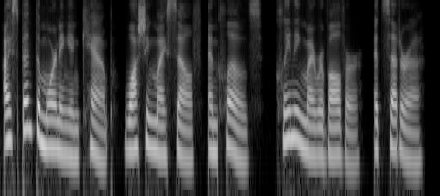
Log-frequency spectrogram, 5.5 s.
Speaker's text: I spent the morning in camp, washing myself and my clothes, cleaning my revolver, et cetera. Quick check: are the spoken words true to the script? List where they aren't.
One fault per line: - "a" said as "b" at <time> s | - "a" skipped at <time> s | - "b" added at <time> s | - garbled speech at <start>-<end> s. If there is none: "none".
- "my" skipped at 2.7 s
